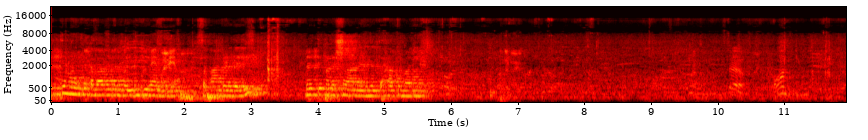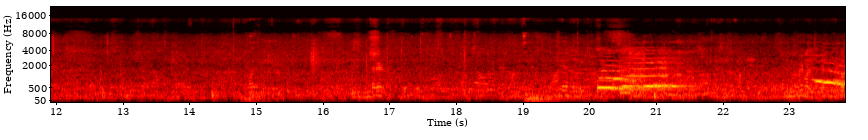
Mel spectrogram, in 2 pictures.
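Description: A large crowd murmurs in the background.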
